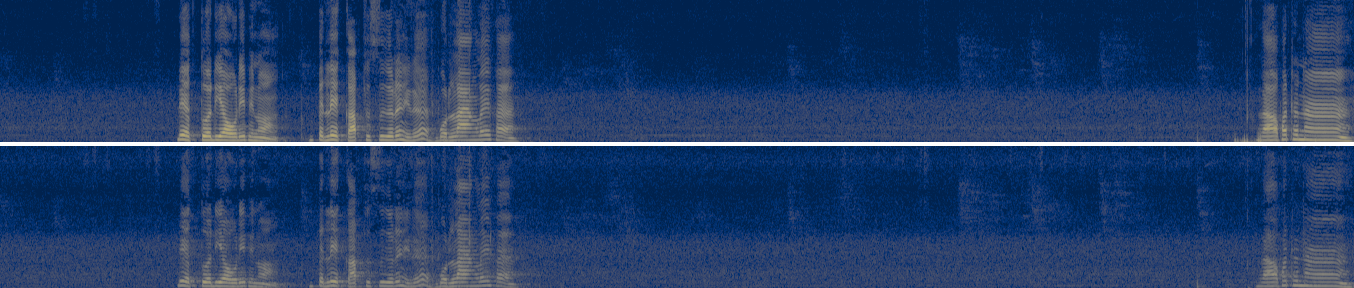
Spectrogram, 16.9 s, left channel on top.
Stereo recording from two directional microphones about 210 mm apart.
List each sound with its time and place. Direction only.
2.2 s a woman's voice: 50° left (ahead or behind)
15.8 s a woman's voice: 55° left (ahead or behind)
